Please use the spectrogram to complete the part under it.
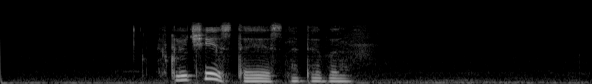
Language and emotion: Russian, sad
